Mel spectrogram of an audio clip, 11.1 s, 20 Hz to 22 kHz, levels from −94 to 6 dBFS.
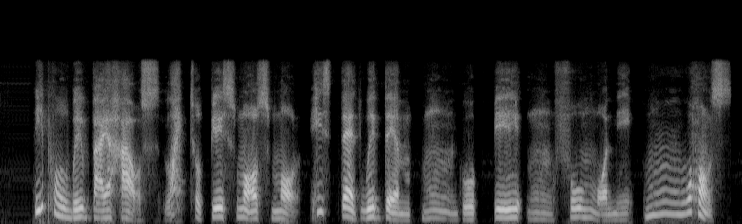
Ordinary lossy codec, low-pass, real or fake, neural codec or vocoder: none; 7.2 kHz; fake; codec, 16 kHz in and 24 kHz out, 0.6 kbps, FocalCodec, streaming, 4096 codes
